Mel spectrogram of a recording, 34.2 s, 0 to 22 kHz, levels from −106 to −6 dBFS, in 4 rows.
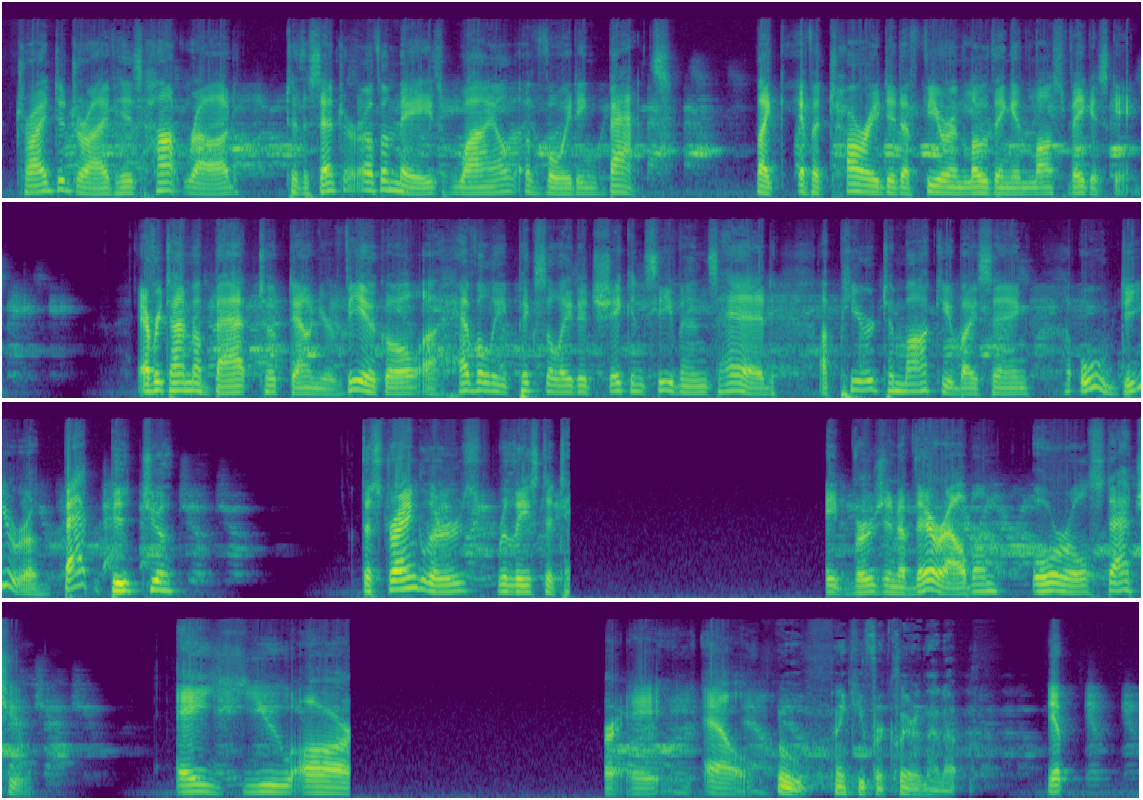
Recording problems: echo of what is said; noticeable; throughout; 270 ms later, 15 dB below the speech
audio cutting out; at 21 s for 2 s and at 28 s for 2 s

